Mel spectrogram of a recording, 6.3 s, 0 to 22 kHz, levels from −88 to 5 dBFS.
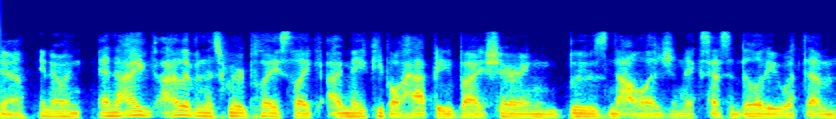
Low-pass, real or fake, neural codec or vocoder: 7.2 kHz; fake; codec, 16 kHz, 4 kbps, FreqCodec, smaller model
